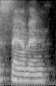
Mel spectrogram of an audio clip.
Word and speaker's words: salmon: Fine, I'll eat the salmon. She pronounced the L when she said it.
